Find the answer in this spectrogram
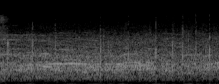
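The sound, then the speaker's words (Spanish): A crowd applauds steadily at the sanctuary of the Virgen del Rocío as the Simpecado of the parish arrives, 2:49 on Pentecost Monday. Many hands clap in a dense, continuous wash with occasional sharper claps standing out, fairly loud throughout with a faint murmur of voices mixed in. “Y el aplauso, el aplauso que evidencia que en efecto ya está llegando el sin pecado de la matriz se zarandea bajo el dintel y se abre el pasillo para que entre cuando se produce el salto de la reja, 2 y 49 del lunes de Pentecostés”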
